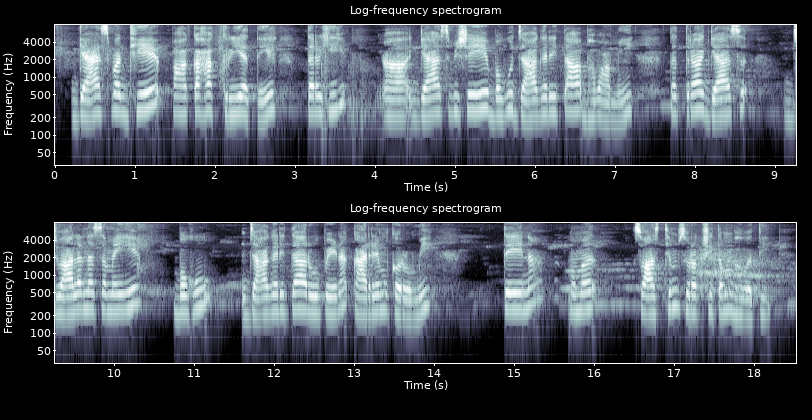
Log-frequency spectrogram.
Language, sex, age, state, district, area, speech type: Sanskrit, female, 18-30, Karnataka, Tumkur, urban, spontaneous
